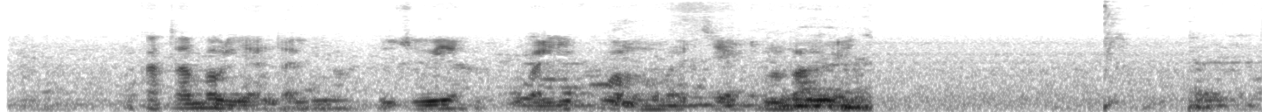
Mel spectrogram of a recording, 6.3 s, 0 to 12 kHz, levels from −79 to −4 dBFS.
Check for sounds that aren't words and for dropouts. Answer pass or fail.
fail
